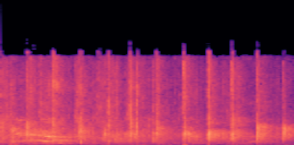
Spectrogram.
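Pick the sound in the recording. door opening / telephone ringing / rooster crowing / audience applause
audience applause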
